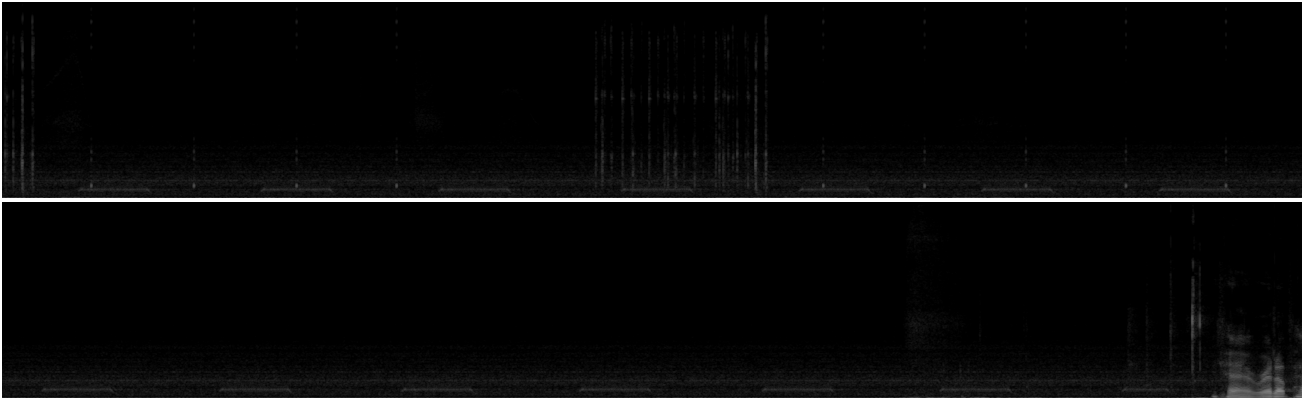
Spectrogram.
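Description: Short electronic beeps repeat at an even pace.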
